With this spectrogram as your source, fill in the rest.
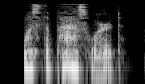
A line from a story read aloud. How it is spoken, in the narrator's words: I say softly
